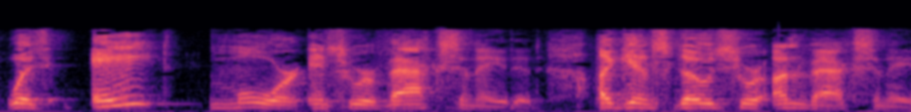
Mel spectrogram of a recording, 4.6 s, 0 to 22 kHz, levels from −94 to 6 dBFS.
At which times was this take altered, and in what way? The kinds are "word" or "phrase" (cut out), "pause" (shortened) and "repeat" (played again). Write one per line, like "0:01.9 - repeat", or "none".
0:01.1 - word
0:01.6 - word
